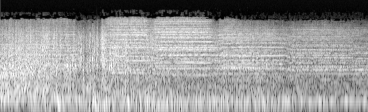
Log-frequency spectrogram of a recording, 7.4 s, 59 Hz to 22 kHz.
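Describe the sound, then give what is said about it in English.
A massive underwater explosion of a 10-ton delayed-action bomb dropped deep in the water behind a concrete dam bursts the dam, unleashing a loud, sustained rumbling roar with a heavy rushing churn that rolls on for several seconds before easing slightly. No voices are heard. “But when a 10-ton delayed action bomb is dropped, not on the concrete structure, but deep in the water behind the dam, its explosion will multiply the pressure of the water far beyond the structural strength of the dam and crush it like an eggshell.”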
